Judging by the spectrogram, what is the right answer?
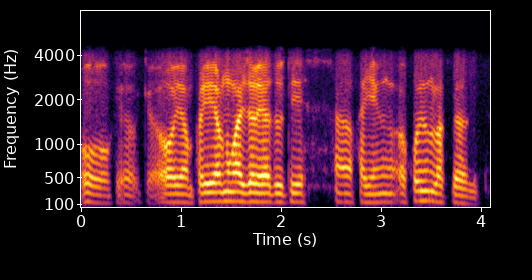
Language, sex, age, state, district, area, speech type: Manipuri, male, 30-45, Manipur, Kakching, rural, conversation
